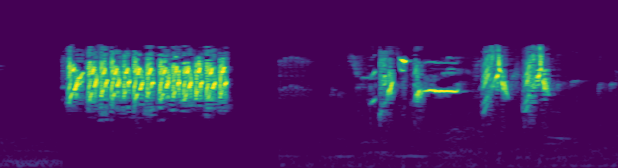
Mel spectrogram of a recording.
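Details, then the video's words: Common chaffinch song: a rapid, even trill of about a dozen high notes lasting just over a second, a pause, then a few sharper separate notes ending in a short flourish. "تغريد تبلاط"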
